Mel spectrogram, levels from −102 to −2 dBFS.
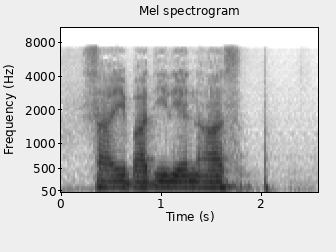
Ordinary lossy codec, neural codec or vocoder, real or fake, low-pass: MP3, 64 kbps; codec, 16 kHz, 0.4 kbps, LongCat-Audio-Codec; fake; 7.2 kHz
